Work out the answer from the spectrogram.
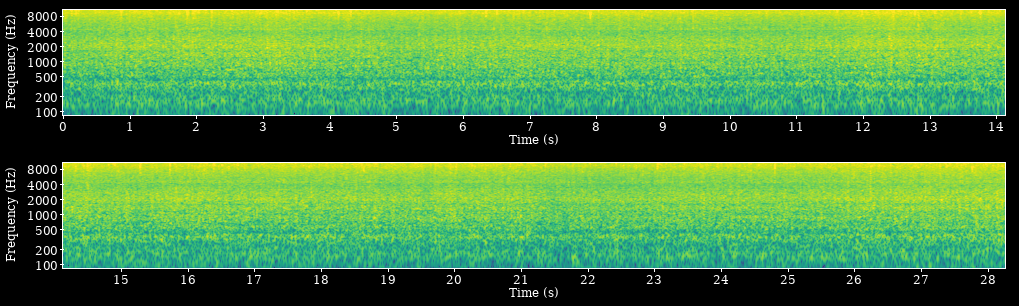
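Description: Heavy tropical-storm rain pouring down steadily on a sailboat's deck and canvas: a dense, even hiss with no breaks or single impacts.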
